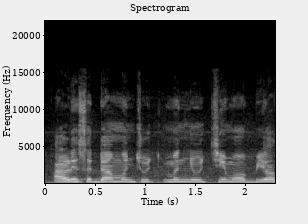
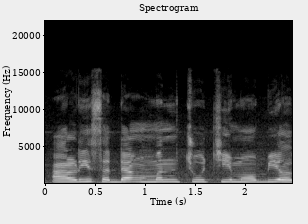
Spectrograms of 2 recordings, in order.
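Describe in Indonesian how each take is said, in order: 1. Kata kerja itu diawali bunyi 'meny'. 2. Kata kerja itu diawali bunyi 'menc'.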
